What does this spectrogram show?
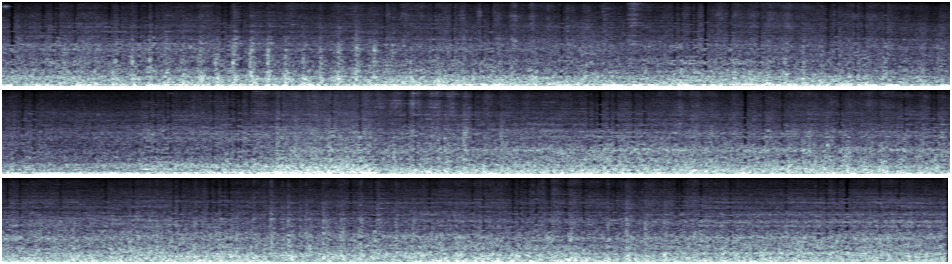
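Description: Freight train cars rolling past, a loud steady rumble of steel wheels on rail.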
